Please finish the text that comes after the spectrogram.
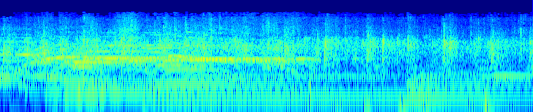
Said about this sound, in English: Clap for them.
